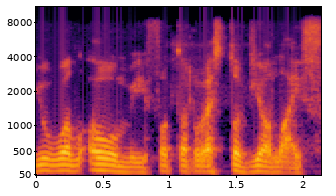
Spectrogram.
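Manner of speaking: muttered under breath. Player describing his character walking away after chopping the binding, muttered under his breath. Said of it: "say under his breath".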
